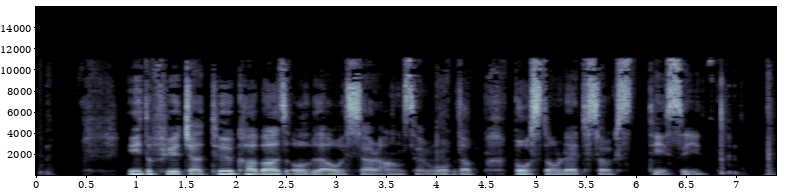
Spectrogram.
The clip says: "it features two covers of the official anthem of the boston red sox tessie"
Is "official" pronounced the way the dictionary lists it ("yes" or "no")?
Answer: no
